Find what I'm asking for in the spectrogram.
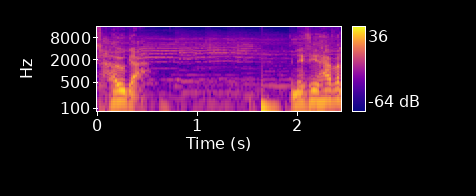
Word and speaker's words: hygge: Hygge, pronounced hoga, roughly means cozy contentment, something that brings out warm, fuzzy feelings.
